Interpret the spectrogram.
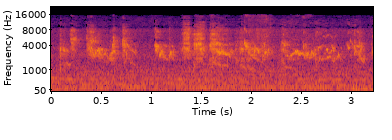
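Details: Happy pet budgies kept together in a cage: a continuous, rapid warble of scratchy chirps, clicks and squeaks, bright and high-pitched, running without pause for a few seconds in a small indoor room.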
